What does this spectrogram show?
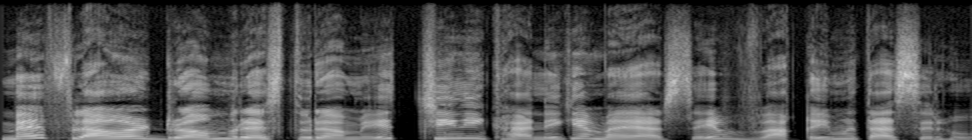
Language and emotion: Urdu, happy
